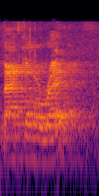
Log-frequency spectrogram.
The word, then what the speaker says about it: baccalaureate: I want to take that B, and Kathleen made sure that I know how to pronounce it, baccalaureate.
